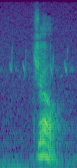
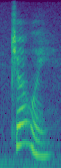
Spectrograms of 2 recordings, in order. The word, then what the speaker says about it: Joe: Joe. Joey. No, not Joey. Joe. The E's silent.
